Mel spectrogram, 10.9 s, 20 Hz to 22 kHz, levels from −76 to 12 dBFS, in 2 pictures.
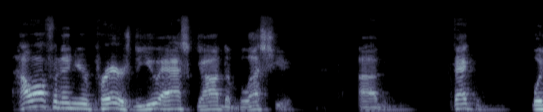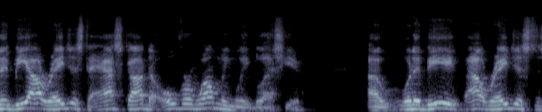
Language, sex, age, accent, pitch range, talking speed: English, male, 30-49, American, 115-140 Hz, 175 wpm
